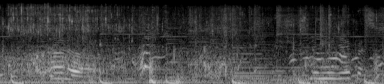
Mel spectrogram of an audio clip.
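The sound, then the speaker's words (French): Water splashes over a boat and sloshes in steady bursts while voices let out startled exclamations and gasps on top of it, all fairly loud. “Douche.”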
